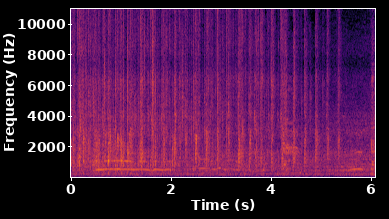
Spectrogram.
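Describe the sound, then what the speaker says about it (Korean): A crowd at an outdoor anti-poverty rally in Busan applauds a speaker coming up, sustained clapping with scattered sharp claps over a steady background, with a faint voice and tonal sound running underneath. "박수로 맞아주십니다"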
